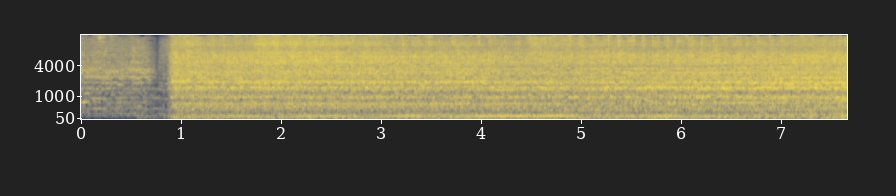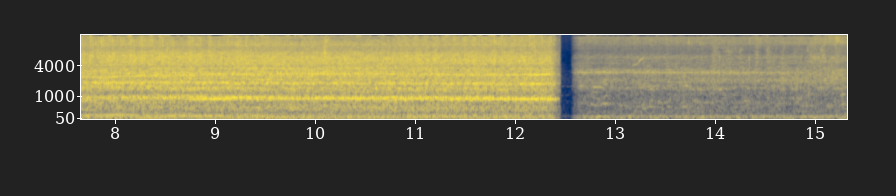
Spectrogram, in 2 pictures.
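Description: A fire engine's motor running steadily with a low, even drone. It starts suddenly about a second in and cuts off abruptly near the end.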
